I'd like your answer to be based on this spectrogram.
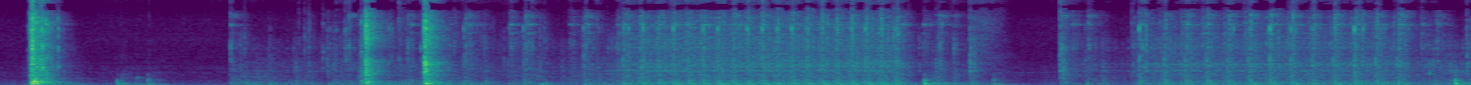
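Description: A sewing machine stitches pink fabric for a pair of pants, starting with a few sharp clunks, then running in two long, loud, rapid mechanical bursts separated by a short stop, close and alone.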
